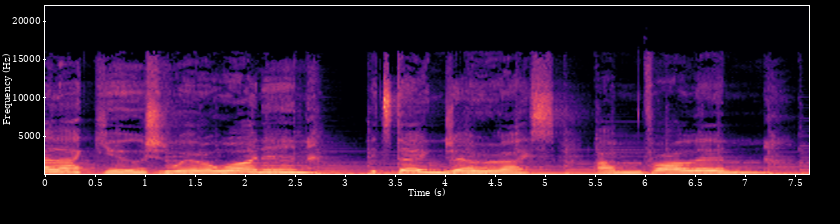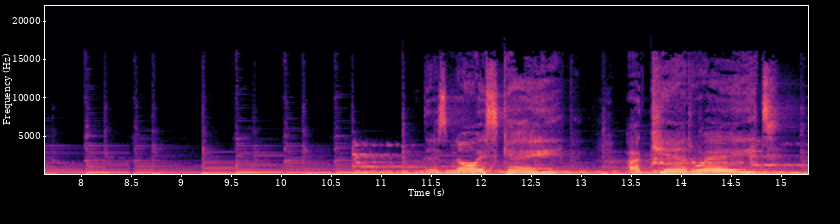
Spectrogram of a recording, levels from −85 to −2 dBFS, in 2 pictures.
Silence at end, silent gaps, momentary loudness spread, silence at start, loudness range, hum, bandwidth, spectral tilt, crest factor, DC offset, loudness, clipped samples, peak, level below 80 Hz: 0 s; none; 14 LU; 0 s; 11 LU; none; 16.5 kHz; -5 dB/octave; 14 dB; under 0.1%; -19 LUFS; under 0.1%; -4 dBFS; -54 dBFS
